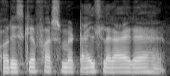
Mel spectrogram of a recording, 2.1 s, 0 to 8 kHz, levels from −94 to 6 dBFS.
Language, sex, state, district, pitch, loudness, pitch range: Hindi, male, Jharkhand, Garhwa, 120 Hz, -15 LUFS, 115-125 Hz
